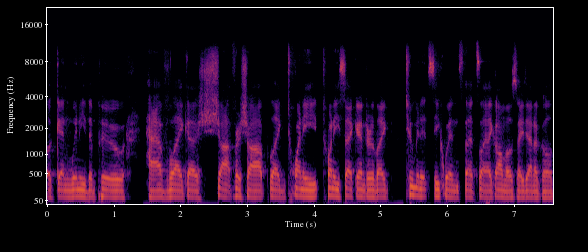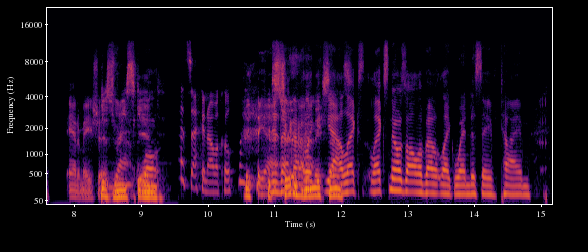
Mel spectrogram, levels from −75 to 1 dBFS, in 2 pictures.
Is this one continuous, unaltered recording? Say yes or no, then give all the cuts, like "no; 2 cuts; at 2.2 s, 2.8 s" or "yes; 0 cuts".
yes; 0 cuts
